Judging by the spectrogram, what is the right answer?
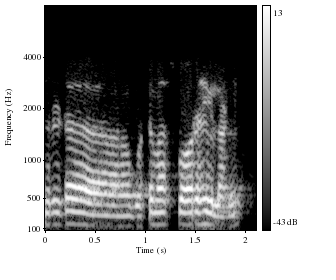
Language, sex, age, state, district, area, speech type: Odia, male, 30-45, Odisha, Khordha, rural, conversation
